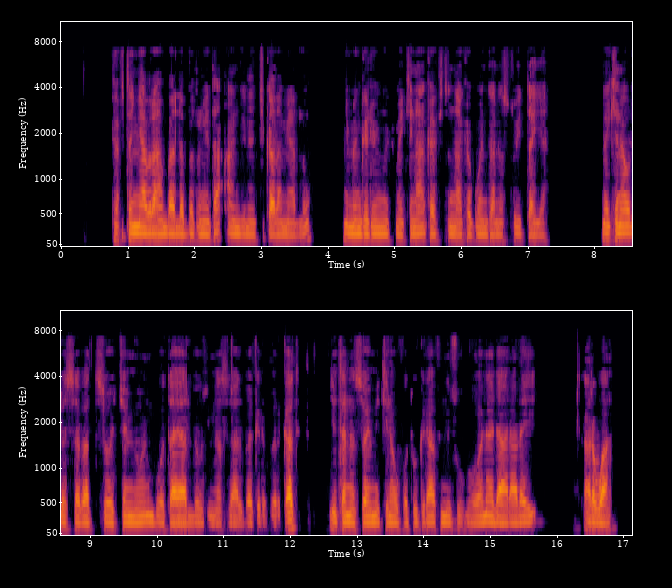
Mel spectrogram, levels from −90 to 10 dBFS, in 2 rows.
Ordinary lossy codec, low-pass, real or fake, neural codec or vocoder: AAC, 32 kbps; 7.2 kHz; real; none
